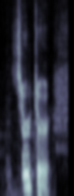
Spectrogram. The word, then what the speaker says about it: Surtur: And the movie starts off with him with, how do you say, it's Surtur? – Surtur.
